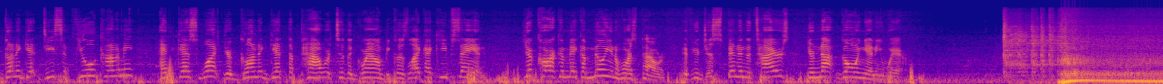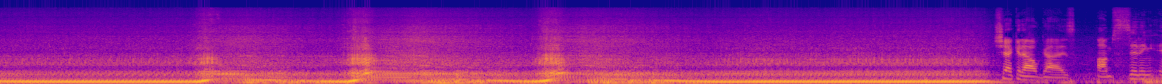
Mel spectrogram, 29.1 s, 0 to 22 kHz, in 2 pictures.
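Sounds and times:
car engine starting: 0:12.5 - 0:27.0
car engine idling and revving: 0:13.1 - 0:27.0.

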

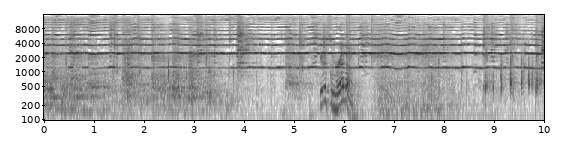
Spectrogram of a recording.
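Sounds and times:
wheelbarrow squealing: 0:00.0 - 0:10.0.

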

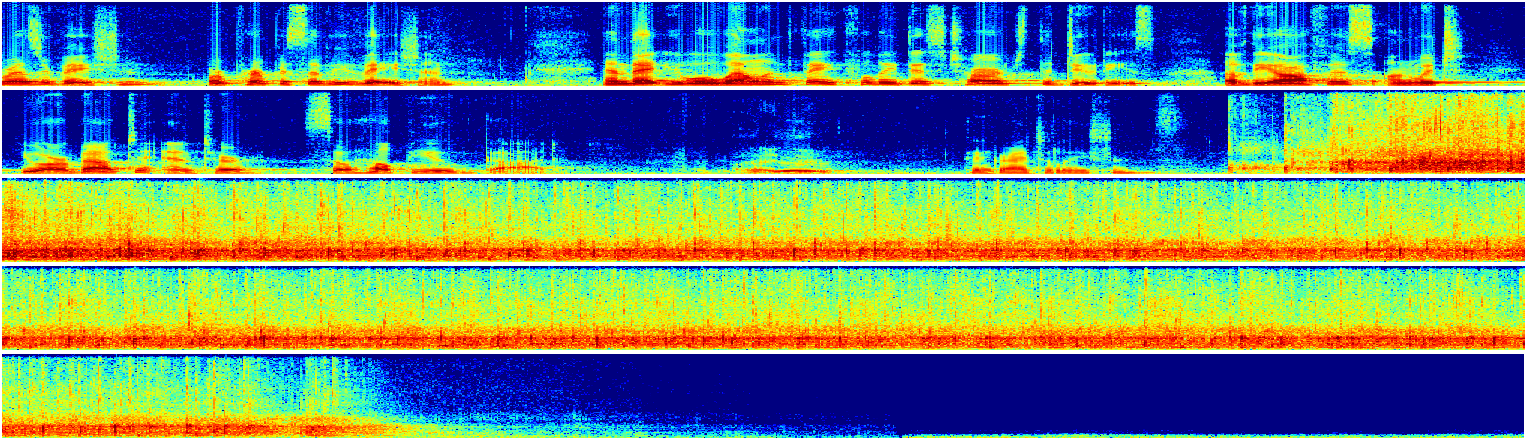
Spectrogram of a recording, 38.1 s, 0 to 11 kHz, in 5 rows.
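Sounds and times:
roomful of people applauding: 0:13.7 - 0:33.0.

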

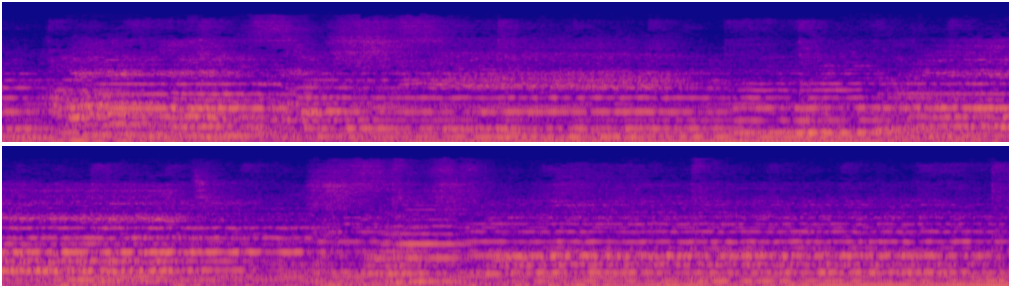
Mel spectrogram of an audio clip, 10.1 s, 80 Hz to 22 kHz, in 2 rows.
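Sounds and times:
music with choir-like voices: 0:00.0 - 0:10.0.

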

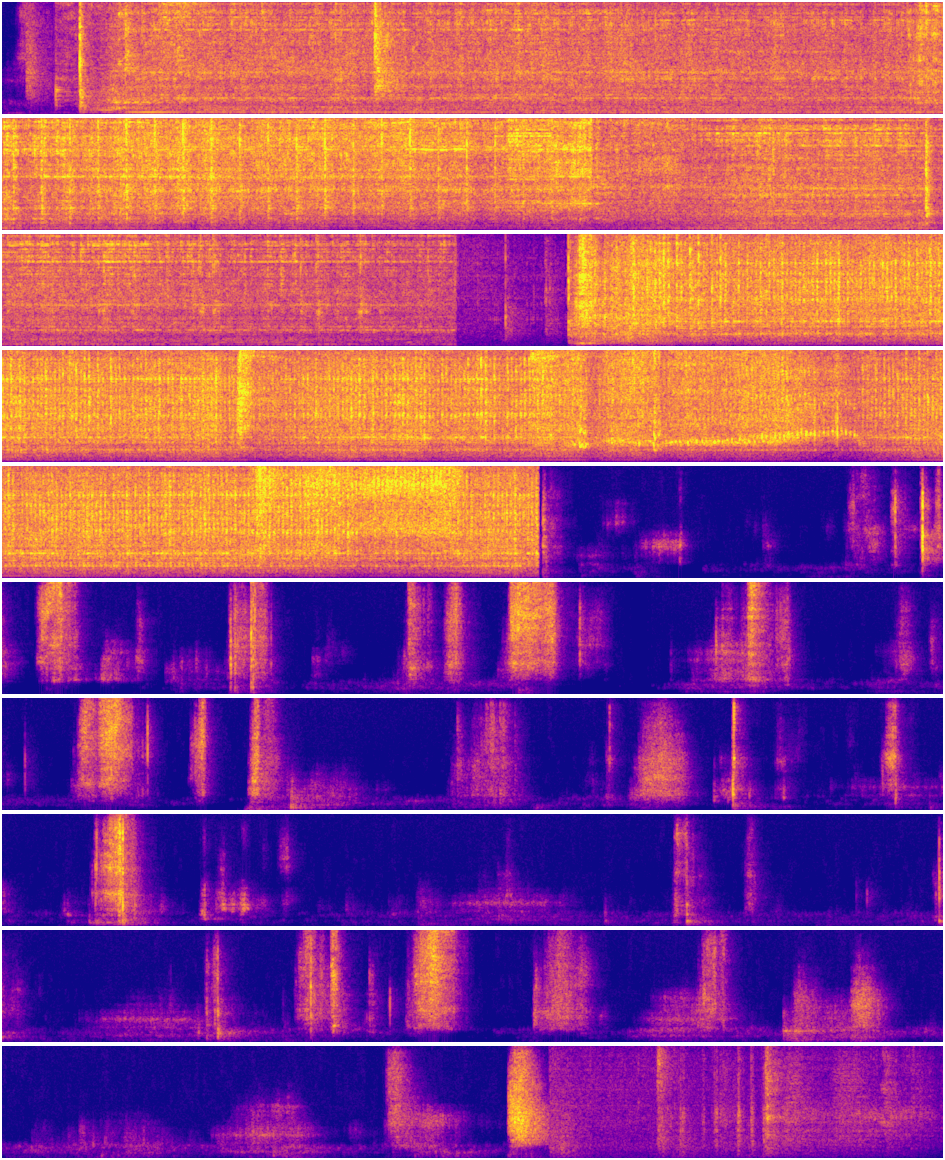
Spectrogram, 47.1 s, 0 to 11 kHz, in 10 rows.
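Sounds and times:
electric power tool motor humming: 0:00.4 - 0:21.5.

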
